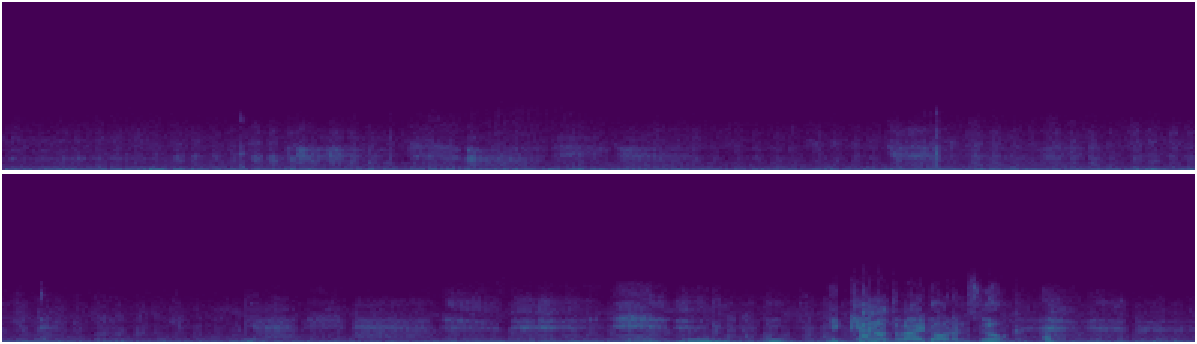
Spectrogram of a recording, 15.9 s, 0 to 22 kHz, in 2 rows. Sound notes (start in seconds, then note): 1.0 train approaching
